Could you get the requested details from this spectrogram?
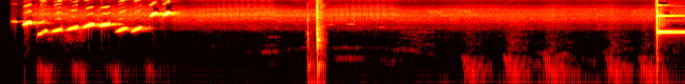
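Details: Brown-chested jungle flycatcher singing as if seeking a rival: a quick run of about ten short rising whistled notes, the first climbing step by step, then higher notes, ending after a second; a sharp click and a brief pure tone follow.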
